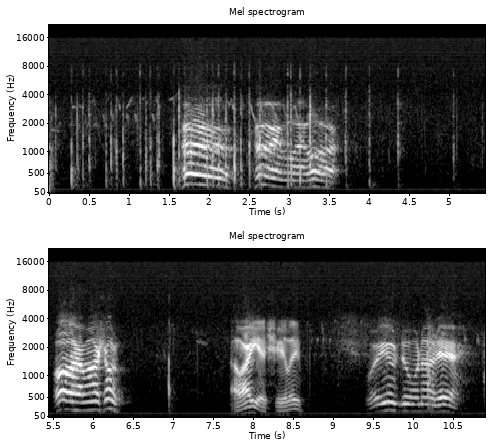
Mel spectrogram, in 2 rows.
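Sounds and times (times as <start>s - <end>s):
galloping horse hoofbeats: 0.0s - 4.5s
speech: 8.0s - 8.8s, 9.4s - 10.7s.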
